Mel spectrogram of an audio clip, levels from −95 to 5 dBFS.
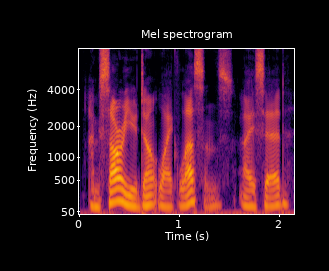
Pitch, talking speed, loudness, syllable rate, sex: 125 Hz, 225 wpm, -19 LUFS, 5.2 syllables/s, male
